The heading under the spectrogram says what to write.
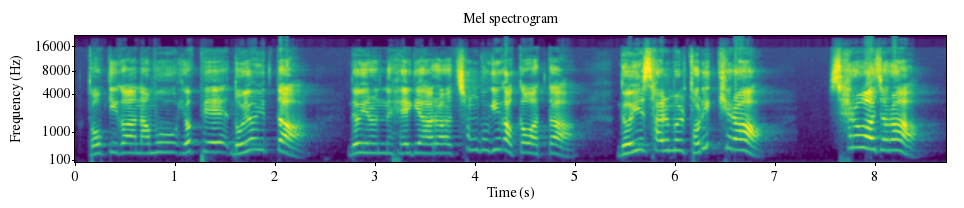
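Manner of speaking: loud, slow prophetic rebuke; rebuking. Acted. Jesus rebuking a fallen world, loud and slow. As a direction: thunder the call to repent. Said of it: "분내시며 책망하시며".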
